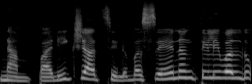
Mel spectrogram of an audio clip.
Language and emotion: Kannada, fearful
